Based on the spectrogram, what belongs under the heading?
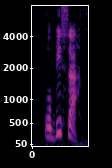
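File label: "obisa", Nigerian Pidgin, female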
